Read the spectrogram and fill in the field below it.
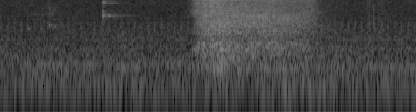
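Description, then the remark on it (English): A single sneeze: one breathy, hissing burst of about half a second, fairly loud against a quiet background, with no talking around it. “I'm going to sneeze here in just a moment.”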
